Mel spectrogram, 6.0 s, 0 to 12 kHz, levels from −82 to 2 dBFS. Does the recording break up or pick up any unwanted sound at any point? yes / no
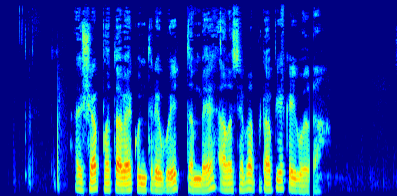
yes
